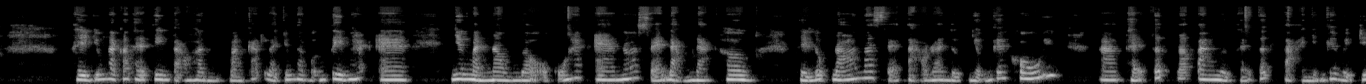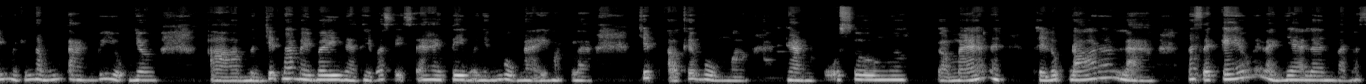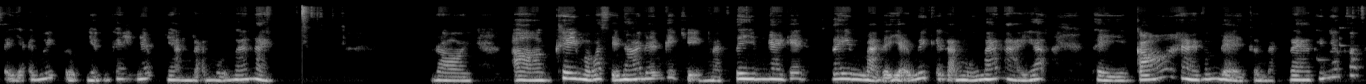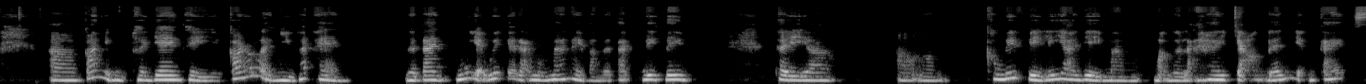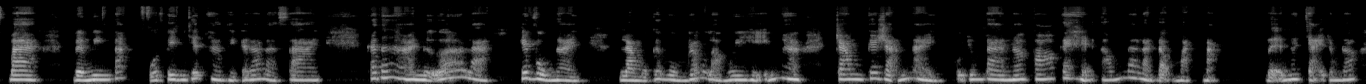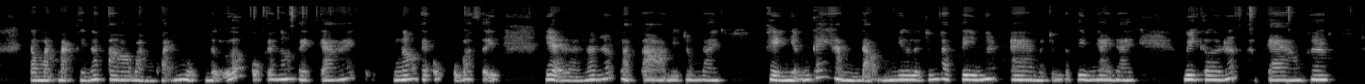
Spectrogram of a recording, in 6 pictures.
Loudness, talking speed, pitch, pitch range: -23 LUFS, 220 wpm, 210 Hz, 190-230 Hz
